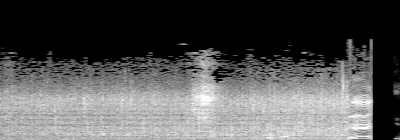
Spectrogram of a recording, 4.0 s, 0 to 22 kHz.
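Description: Diesel engine of a Hino 500 concrete mixer truck running steadily, growing slightly louder, and cutting off abruptly near the end.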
